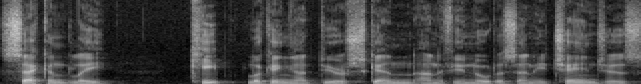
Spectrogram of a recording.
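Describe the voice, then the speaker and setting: A man speaks fairly slowly with a Northern Irish accent. His pitch is very deep and low, and his tone is dark and mellow. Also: very clean recording, silent background. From Northern Ireland, Belfast. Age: 60s. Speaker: cancer survivor. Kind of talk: testimony.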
